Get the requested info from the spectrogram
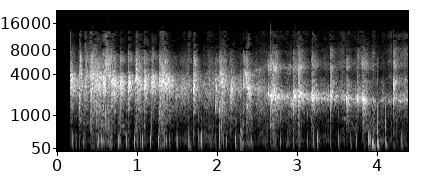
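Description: Gunfire in a firefight: rapid, irregular shots, several a second, from automatic rifles, over a steady hiss.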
